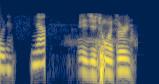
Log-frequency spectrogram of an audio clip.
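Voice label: Fire Department HQ Dispatch; RFD; p25; wake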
